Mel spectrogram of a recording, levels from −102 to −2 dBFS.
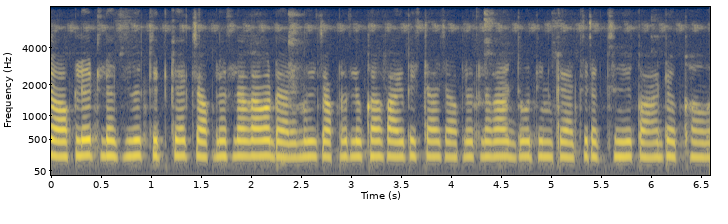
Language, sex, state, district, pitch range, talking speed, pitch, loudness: Hindi, female, Bihar, Katihar, 225-235 Hz, 245 wpm, 230 Hz, -16 LUFS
